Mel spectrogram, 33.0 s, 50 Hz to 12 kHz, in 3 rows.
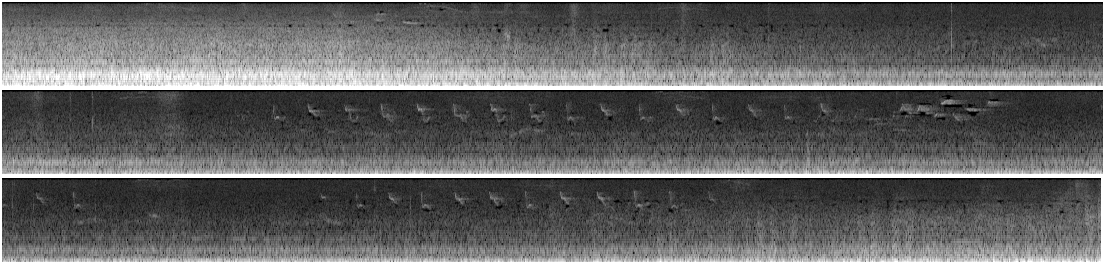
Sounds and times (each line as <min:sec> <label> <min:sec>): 0:00.0 traffic 0:30.3
0:00.0 airplane 0:33.0
0:00.0 two trains passing 0:33.0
